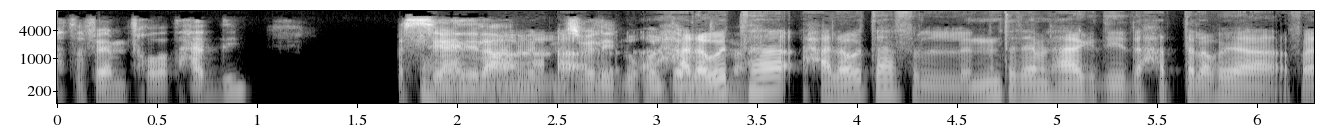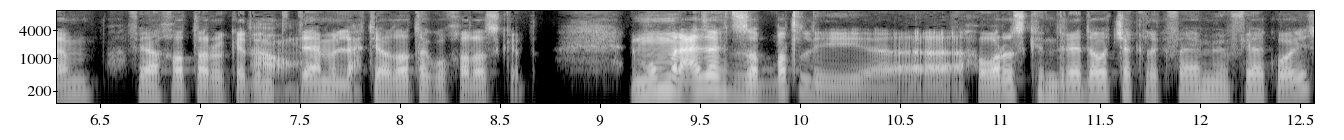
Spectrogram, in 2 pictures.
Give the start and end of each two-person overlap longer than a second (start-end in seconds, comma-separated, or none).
1.8-3.6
